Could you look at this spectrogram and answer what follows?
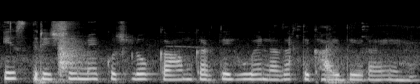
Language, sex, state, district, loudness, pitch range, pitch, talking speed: Hindi, female, Bihar, West Champaran, -17 LUFS, 220-250 Hz, 235 Hz, 185 wpm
